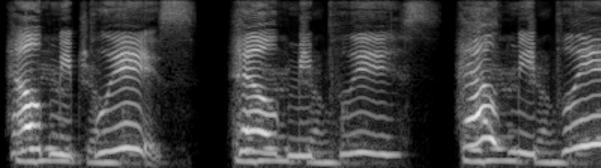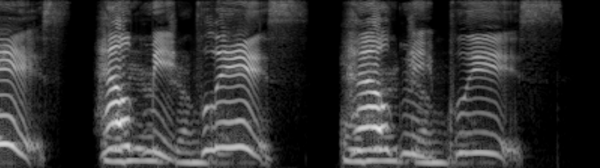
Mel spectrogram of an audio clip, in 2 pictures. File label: teenage girl saying help me please pack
